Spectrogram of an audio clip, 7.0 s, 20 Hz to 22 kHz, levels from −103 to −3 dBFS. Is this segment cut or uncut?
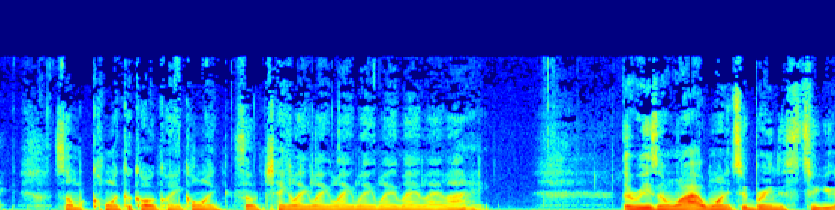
uncut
